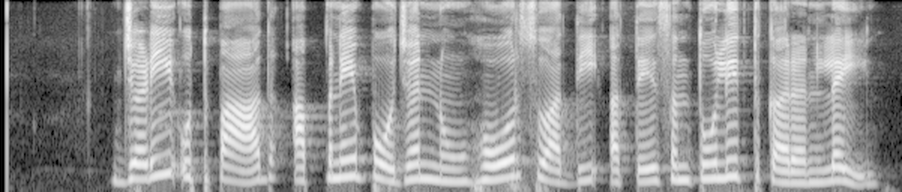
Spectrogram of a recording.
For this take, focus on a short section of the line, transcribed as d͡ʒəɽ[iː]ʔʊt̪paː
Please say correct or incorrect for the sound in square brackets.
correct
